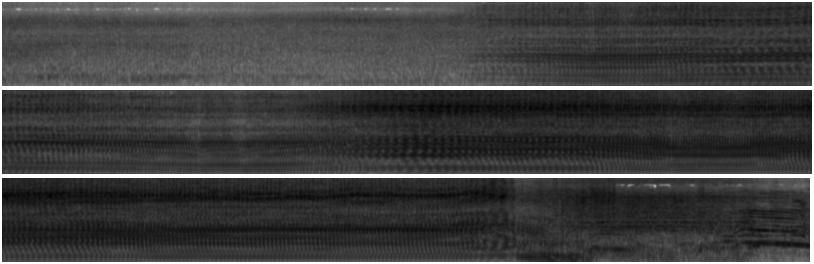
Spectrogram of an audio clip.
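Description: Motorcycle engine revved up about six seconds in and held at high revs for some twenty seconds, its pitch wavering up and down, then dropping sharply away near the end.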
